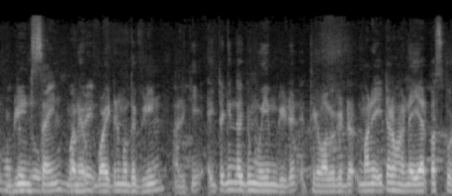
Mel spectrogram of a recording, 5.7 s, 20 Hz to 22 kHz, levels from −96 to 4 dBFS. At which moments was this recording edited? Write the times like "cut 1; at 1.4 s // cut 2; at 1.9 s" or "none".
none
